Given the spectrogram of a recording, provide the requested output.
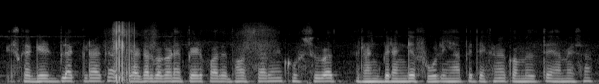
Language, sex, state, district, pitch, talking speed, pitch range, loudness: Hindi, male, Bihar, Muzaffarpur, 140 Hz, 220 wpm, 135-145 Hz, -26 LUFS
